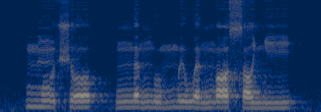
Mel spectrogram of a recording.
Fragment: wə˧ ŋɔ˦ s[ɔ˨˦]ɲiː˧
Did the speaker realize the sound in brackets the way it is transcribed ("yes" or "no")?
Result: no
